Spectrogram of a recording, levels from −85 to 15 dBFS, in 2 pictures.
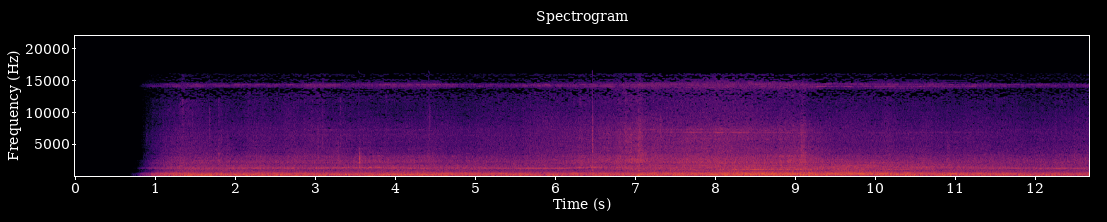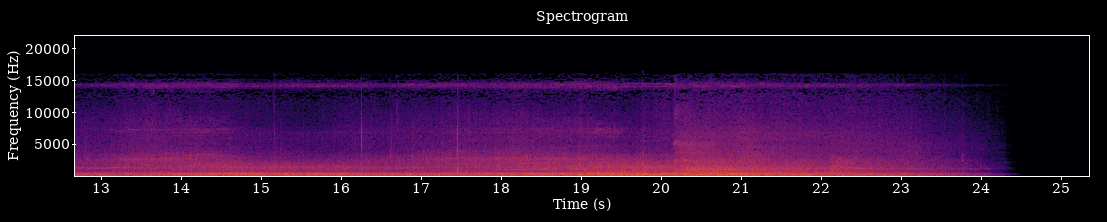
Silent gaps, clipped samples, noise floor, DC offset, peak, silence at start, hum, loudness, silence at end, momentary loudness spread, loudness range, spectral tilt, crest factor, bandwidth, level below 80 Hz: none; under 0.1%; -53 dBFS; under 0.1%; -10 dBFS; 0.85 s; none; -26 LUFS; 1.2 s; 7 LU; 5 LU; -5 dB/octave; 16 dB; 16.5 kHz; -52 dBFS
